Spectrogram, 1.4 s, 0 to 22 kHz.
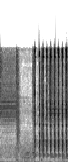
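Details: Mahindra 475 DI tractor, Lucas TVS starter motor: rapid even clacking about twelve per second on cranking; housing (katora) found broken, dirt and oil inside, carbon brushes worn.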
